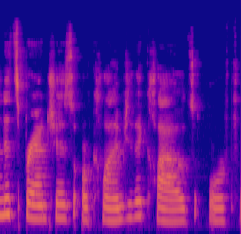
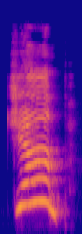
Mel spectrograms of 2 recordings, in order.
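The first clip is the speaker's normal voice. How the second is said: high, louder cry; excited call; 11 semitones higher, 7 dB louder than usual. Acted. Urging brother in tree.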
